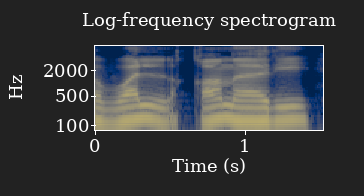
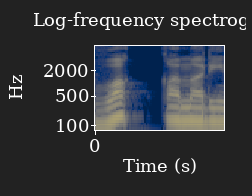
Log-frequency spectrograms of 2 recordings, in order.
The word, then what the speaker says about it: والقمر: اس کو میں وقمری نہیں کہہ سکتا، یہ نہیں ہے کہ لام کو تلفظ نہ کروں قاف کے اوپر شدہ دے دوں، وہ حروف شمسی میں تھا، حروف قمری میں ایسا نہیں ہے.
